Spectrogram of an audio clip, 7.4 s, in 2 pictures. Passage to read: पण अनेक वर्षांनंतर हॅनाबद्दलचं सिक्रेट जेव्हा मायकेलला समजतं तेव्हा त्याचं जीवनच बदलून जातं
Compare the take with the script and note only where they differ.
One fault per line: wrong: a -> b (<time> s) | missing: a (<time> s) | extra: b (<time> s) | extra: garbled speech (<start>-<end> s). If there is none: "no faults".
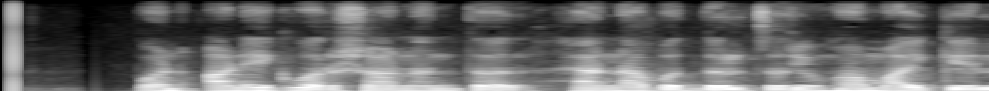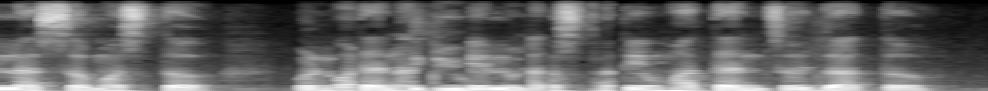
missing: सिक्रेट (3.0 s)
extra: garbled speech (4.8-6.0 s)
missing: जीवनच बदलून (6.7 s)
